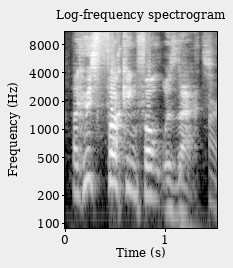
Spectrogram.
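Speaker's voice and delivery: loud, high rebuke; exasperated shout. Real, not acted. Critic blaming the player for getting caught, exasperated shout. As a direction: throw the blame back at full volume.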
